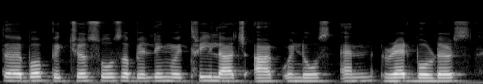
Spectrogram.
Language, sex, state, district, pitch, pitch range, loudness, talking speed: English, male, Assam, Kamrup Metropolitan, 160 Hz, 155-170 Hz, -16 LUFS, 175 wpm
